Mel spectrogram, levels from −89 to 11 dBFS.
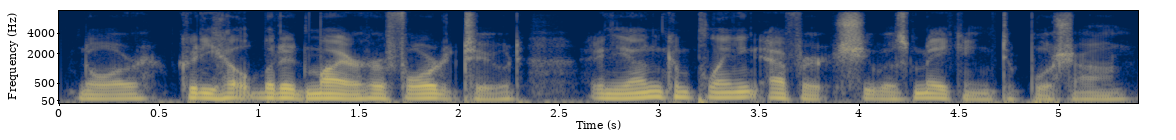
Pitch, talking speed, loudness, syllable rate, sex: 95 Hz, 200 wpm, -17 LUFS, 5.9 syllables/s, male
